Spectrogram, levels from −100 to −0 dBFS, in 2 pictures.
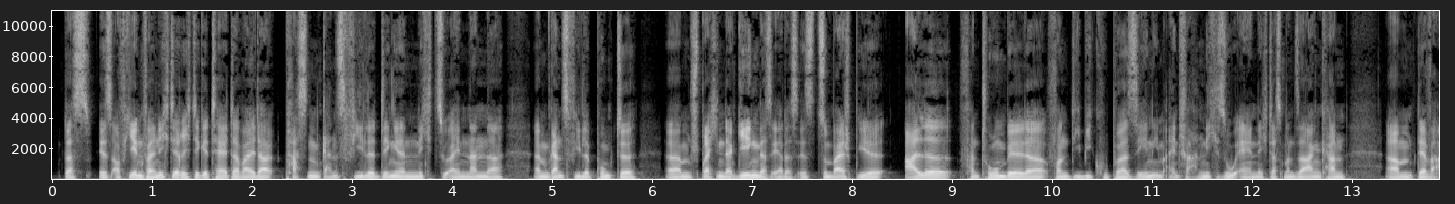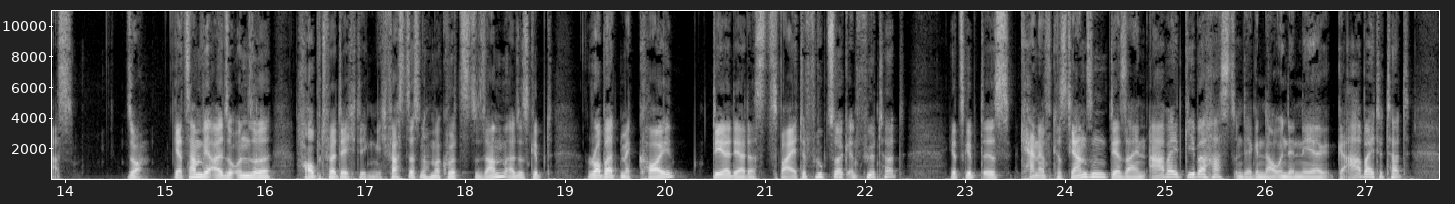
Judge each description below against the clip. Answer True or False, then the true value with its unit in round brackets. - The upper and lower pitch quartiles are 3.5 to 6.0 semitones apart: True (4.2 semitones)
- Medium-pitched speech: False (105 Hz)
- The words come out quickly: True (195 wpm)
